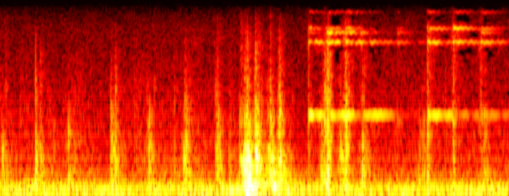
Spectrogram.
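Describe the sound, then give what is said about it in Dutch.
A shop door is opened with a few soft clicks and knocks and one louder thump in the middle, followed by faint bright ringing tones. The whole sequence is quiet. “Blijf maar zitten, ik doe wel open.”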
